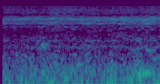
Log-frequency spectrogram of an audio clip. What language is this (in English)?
Pashto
